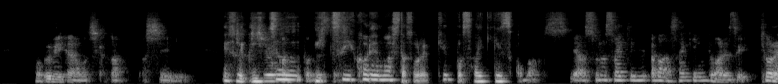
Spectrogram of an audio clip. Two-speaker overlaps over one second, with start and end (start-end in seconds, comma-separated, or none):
2.2-3.5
